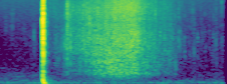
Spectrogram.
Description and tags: punch crunchy grass
punch, crunchy, grass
